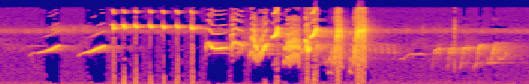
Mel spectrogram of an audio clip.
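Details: Loud white-rumped shama song for luring, mixing 'gereja tarung' fill with 'roll tembak': rising whistles, a rapid high ticking series, a dense burst of harsh notes, then soft twittering.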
